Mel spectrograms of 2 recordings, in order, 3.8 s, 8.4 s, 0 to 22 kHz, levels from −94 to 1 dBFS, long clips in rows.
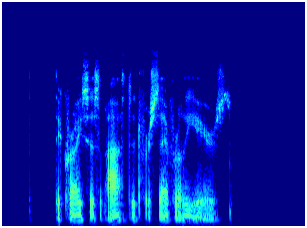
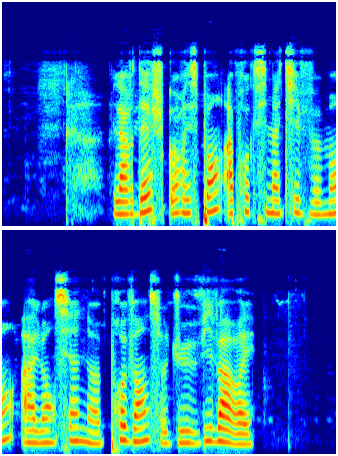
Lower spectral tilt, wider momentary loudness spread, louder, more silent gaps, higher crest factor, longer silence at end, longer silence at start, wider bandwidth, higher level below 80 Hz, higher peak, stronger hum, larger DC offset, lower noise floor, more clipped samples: about the same, -4 dB/octave vs -3.5 dB/octave; about the same, 10 LU vs 10 LU; second, -50 LUFS vs -20 LUFS; neither; about the same, 24 dB vs 20 dB; about the same, 0.95 s vs 1.05 s; about the same, 0.7 s vs 0.8 s; about the same, 10.5 kHz vs 10.5 kHz; second, under -90 dBFS vs -52 dBFS; second, -28 dBFS vs -2 dBFS; neither; neither; first, under -90 dBFS vs -69 dBFS; neither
